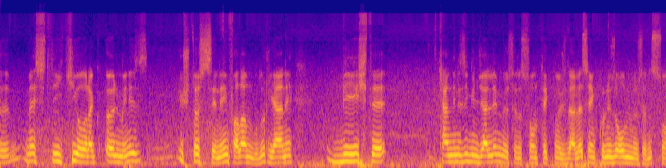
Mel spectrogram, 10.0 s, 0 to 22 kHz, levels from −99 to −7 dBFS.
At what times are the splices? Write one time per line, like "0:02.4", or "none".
none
